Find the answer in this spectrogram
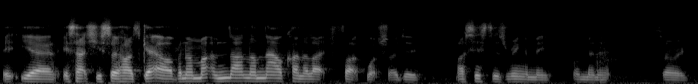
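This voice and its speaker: A man's voice: medium pitch, fairly even intonation, fast, heavy background noise. A man appearing as a guest on a podcast, chatting in a friendly, easygoing way over a remote call. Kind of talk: casual podcast chat.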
